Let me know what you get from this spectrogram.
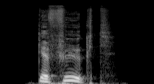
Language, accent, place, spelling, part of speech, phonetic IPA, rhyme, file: German, Germany, Berlin, gefügt, verb, [ɡəˈfyːkt], -yːkt, De-gefügt.ogg
- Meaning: past participle of fügen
